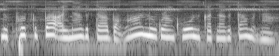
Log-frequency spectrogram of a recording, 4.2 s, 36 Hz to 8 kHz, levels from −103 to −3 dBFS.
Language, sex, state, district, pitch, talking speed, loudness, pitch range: Garo, female, Meghalaya, West Garo Hills, 235 Hz, 115 wpm, -15 LUFS, 210-250 Hz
